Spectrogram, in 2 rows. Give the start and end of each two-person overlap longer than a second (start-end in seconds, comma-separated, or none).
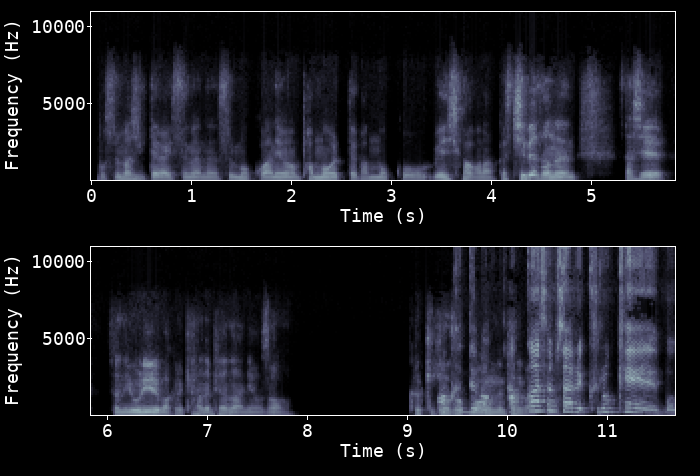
9.3-10.6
